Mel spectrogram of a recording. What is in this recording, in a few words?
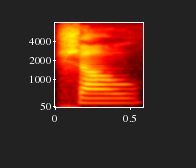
"shau2", taiwanese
